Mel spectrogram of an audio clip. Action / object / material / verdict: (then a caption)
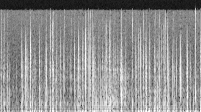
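tap / inflatable PVC massage ball / PVC / none. A yellow, hollow, air-filled inflatable PVC massage ball with nubs, resting on a table, is tapped and patted with fingertips. The result is a quiet, fast, irregular stream of short, dull taps with a soft low thump and bright, crackly rustling.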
